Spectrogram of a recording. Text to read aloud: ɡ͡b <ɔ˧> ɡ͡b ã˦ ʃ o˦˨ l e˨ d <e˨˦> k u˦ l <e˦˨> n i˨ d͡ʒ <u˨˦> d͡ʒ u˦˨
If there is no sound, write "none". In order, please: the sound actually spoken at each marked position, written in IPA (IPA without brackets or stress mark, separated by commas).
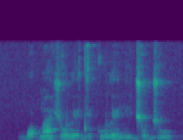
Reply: ɔ˦, e˨˦, e˦˨, o˨˦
